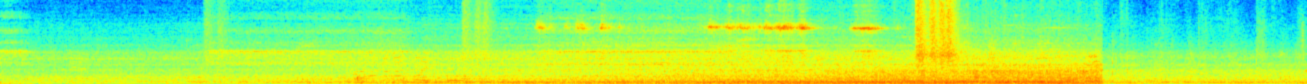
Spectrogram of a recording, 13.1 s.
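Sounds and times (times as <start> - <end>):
train wheels on rail: 0.0 - 13.0
high wheel squeals: 5.4 - 9.0.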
